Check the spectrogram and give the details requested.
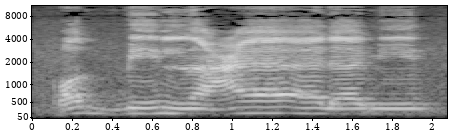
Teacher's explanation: A tipis dan jangan keluar dari hidung. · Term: huruf ain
